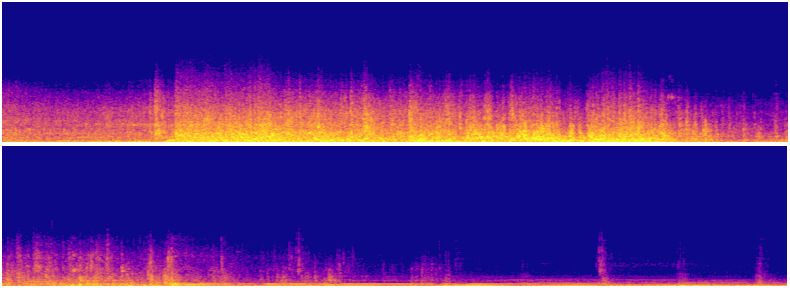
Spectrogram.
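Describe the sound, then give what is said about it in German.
Dramatized crash landing of a propeller plane: a loud, broad roaring crash lasting a few seconds, then dropping to a lower rumble with a steady tonal hum and scattered clattering knocks. “Dann die Bruchlandung.”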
